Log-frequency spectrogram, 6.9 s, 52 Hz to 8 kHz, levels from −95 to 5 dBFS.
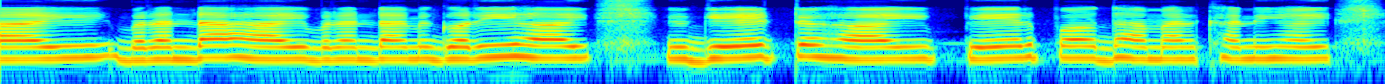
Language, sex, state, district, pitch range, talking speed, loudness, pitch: Bajjika, female, Bihar, Vaishali, 235-255 Hz, 115 wpm, -20 LUFS, 245 Hz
